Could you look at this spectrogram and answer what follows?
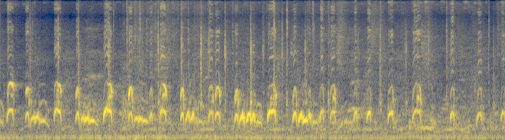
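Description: Many breeding pigeons kept for sale coo continuously in overlapping, throaty calls, close by and fairly loud, with a steady low rumble beneath.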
